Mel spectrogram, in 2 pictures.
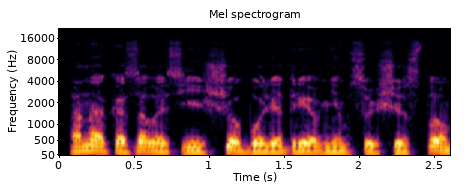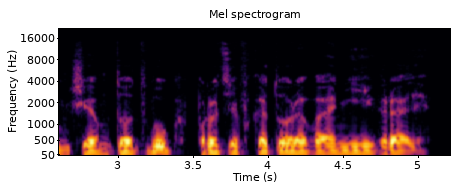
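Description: Man narrating an audiobook, dark tone. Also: mid-range voice, steady tone, no room sound, clean studio sound. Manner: measured storytelling.

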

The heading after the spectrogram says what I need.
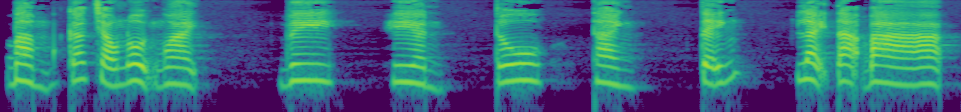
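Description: A woman voicing a young granddaughter who speaks tearfully in a raised, higher voice. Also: fairly even intonation, slow, pauses often.

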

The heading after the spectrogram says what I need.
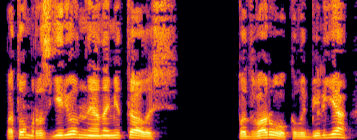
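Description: A man reading a classic story aloud as an audiobook narrator, expressive and literary. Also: mid-range voice, brisk, no echo. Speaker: audiobook reader. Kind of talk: scripted narration.

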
